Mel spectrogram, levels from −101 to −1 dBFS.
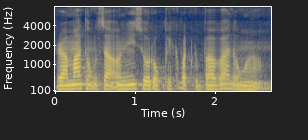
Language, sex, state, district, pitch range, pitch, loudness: Garo, male, Meghalaya, West Garo Hills, 130-145 Hz, 135 Hz, -18 LUFS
